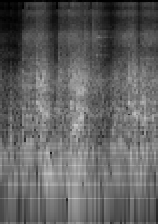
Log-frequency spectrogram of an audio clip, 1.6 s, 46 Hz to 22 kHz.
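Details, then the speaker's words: Tractor with a new battery and good wiring cranks slowly with a rasping whirr rising and falling about twice a second and won't catch; hard starting caused by a weak starter motor, not the battery. "อันนี้ก็คือตัวมอเตอร์สตาร์ทมันอื่นนะครับถ้าเราสตาร์ทแบบนี้นะครับ5-6ที่นะครับแบตเตอรี่ถ้าแบตเตอรี่ไม่ดีไฟมันก็หมดแล้วครับ"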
